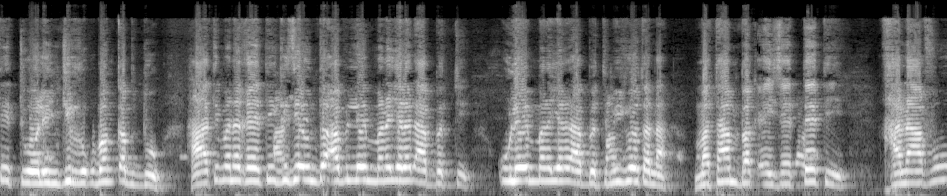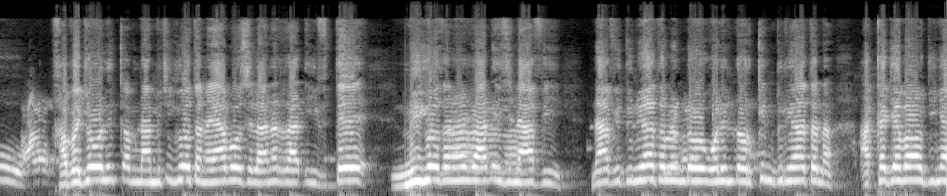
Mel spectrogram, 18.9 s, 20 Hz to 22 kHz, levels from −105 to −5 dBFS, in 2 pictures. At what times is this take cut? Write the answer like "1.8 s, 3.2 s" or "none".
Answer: 13.3 s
